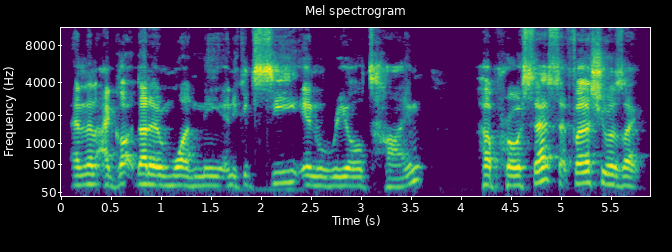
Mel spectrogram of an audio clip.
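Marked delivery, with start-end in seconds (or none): none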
